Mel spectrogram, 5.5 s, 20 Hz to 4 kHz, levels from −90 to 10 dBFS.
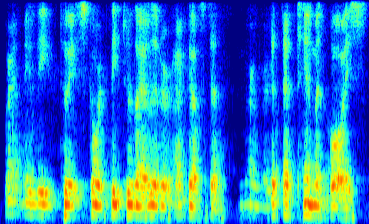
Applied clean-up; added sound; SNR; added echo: neural mask model DeepFilterNet 3.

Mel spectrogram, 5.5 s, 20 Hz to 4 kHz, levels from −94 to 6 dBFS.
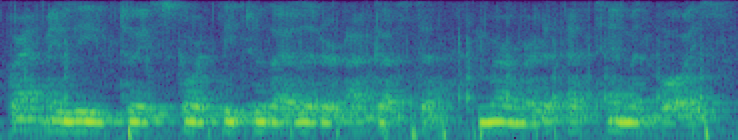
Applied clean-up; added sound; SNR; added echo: none; Rain; 16 dB; reverberation time 2.2 s.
